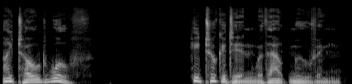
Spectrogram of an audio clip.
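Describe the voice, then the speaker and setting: A man's voice: a bass voice, wildly swooping pitch, unhurried, darkish tone, slightly rough, no echo, studio quality. A man narrating a scripted first-person detective story as an audiobook.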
